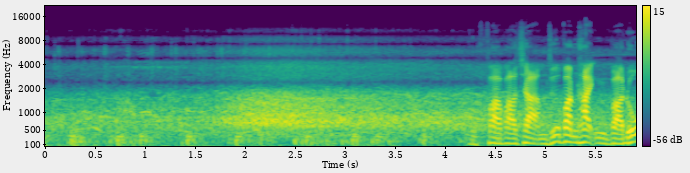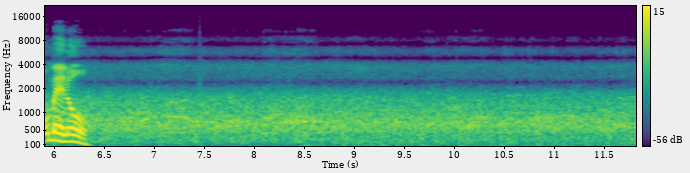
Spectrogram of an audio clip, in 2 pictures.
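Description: A large crowd roars and chants in a stadium.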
